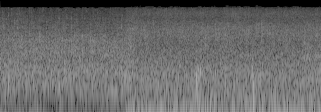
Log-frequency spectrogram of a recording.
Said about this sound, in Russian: Дождь. На улице нет никого.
